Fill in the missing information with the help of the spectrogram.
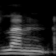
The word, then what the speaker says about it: Lemn: So my second book is Lemon, as he pronounces it, Lemon Cisse.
